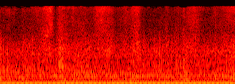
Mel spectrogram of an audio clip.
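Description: Steady low hum and faint hiss in a quiet room, with faint rustling of a shiny synthetic ski jacket being handled.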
